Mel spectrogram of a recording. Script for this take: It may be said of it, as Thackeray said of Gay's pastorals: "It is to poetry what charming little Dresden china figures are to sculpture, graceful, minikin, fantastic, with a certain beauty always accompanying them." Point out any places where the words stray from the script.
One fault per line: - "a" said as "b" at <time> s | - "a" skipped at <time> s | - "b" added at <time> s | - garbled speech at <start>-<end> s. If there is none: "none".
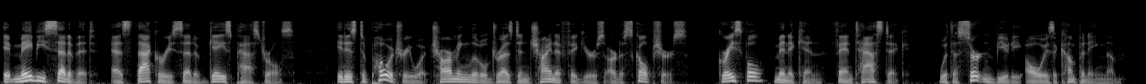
- "sculpture" said as "sculptures" at 6.2 s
